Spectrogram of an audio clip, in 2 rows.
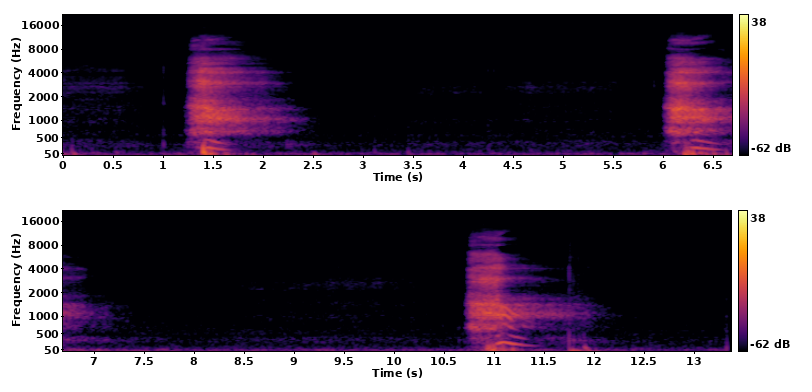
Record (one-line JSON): {"exhalation_length": "13.4 s", "exhalation_amplitude": 1595, "exhalation_signal_mean_std_ratio": 0.33, "survey_phase": "beta (2021-08-13 to 2022-03-07)", "age": "18-44", "gender": "Female", "wearing_mask": "No", "symptom_runny_or_blocked_nose": true, "smoker_status": "Ex-smoker", "respiratory_condition_asthma": false, "respiratory_condition_other": false, "recruitment_source": "REACT", "submission_delay": "1 day", "covid_test_result": "Negative", "covid_test_method": "RT-qPCR", "influenza_a_test_result": "Unknown/Void", "influenza_b_test_result": "Unknown/Void"}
